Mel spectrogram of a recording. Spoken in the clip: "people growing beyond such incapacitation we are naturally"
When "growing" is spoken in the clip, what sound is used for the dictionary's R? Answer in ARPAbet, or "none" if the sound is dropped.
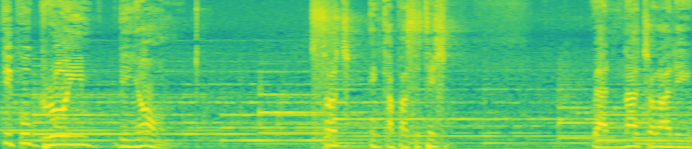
R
